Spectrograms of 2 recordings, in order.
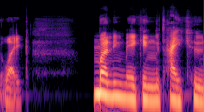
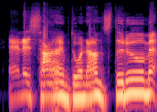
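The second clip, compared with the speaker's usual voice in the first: loud, higher, attempted Irish accent; Mister Krabs; 4 semitones higher, 7 dB louder than usual. Crab boss announcing the new manager, loud mock Irish accent. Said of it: "making him, like, Irish".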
